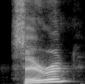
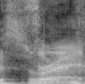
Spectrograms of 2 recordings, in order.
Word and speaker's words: Soren: Suren? No, Soren.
